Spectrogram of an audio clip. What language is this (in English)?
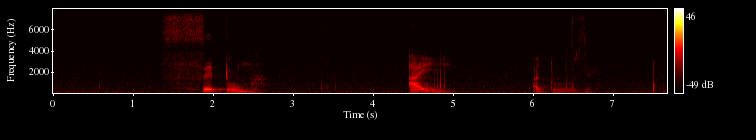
Zulu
